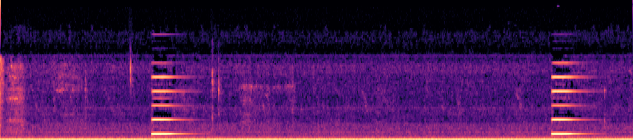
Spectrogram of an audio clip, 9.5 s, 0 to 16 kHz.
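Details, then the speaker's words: Lexus RX350 (cranks-but-no-start case) after refitting the air-flow sensor box; engine started and idles steadily, even, with no misses or knocks, two short scan-tool beeps; normal idle. "गाड़ी आप देख सकते हैं स्टार्ट होते साथ ही जो है ना स्टिल अपनी जगह पे रुक गई है।"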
